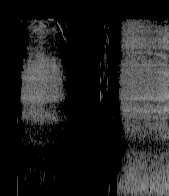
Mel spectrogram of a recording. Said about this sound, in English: If you put these two fingers together and just hold these two fingers, I teach them a breathing technique. You're going to breathe in through your nose.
